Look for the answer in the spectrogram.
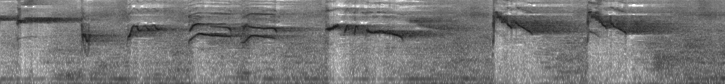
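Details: Actively singing Oriental white-eye gives short groups of piercing, high, falling twitters with brief gaps between phrases, over a faint steady low hum.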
